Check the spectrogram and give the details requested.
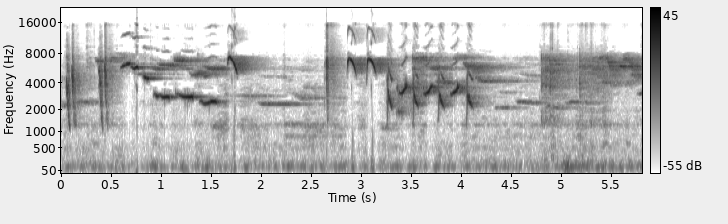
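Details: Bali brown-chested jungle flycatcher singing, in playback aimed at getting captive birds to sing. Varied whistled phrases fall in steps, then a fast run of looping, warbled notes follows, fading into softer high whistles.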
